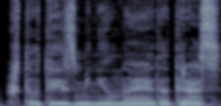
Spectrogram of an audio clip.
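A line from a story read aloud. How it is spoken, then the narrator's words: Slightly tired question. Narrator (Russian): немного устало спросила Гермиона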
